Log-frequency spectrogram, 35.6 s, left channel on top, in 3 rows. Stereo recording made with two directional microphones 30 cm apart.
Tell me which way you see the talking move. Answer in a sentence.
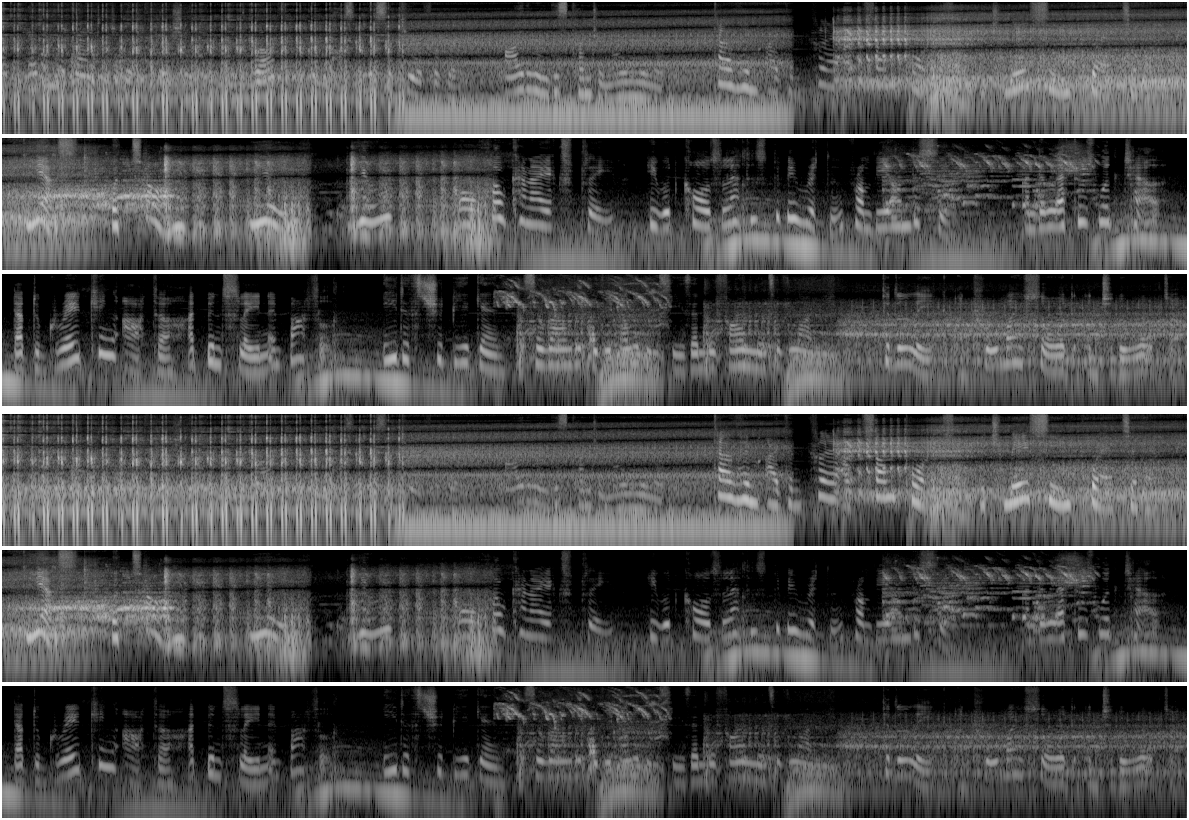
In this clip you hear the talking move from left to right and back again.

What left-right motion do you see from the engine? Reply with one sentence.
You can hear the engine move to the left.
